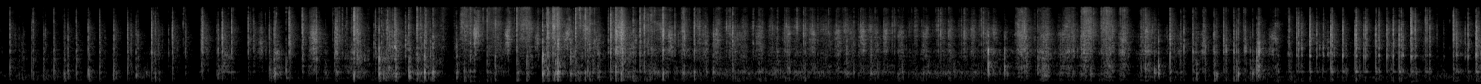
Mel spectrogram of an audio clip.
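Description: Long nails tap rapidly on the flat back and frame of an empty pink hard-plastic iPad cover, held up with rings on the fingers. The result is a dense, steady stream of sharp, bright plastic clicks with almost no low end and very short decay.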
